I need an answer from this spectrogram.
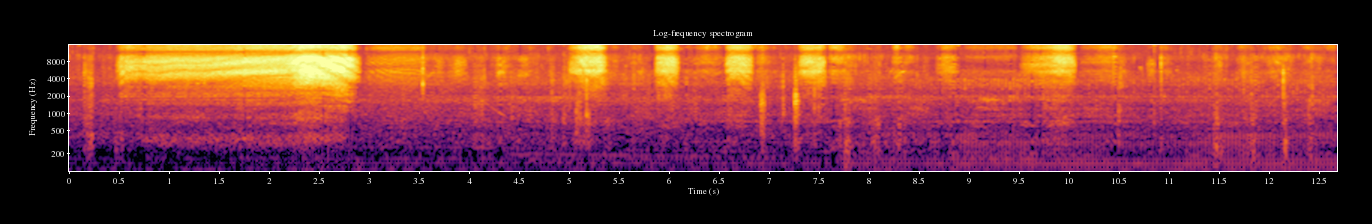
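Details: Aggressive Russell's viper being rescued by a wildlife rescue team in Ahmednagar, Maharashtra, India: one long, loud, airy hiss of over two seconds, then several shorter sharp hiss bursts, with scattered clicks and handling noise.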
